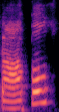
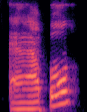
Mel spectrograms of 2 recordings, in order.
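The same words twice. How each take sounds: First: Apple with an open ah like British English. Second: Apple with a flat a as in cat, American style. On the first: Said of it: "I know that in British English". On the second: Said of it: "but in American English, it's apple". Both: Shown as a demonstration.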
